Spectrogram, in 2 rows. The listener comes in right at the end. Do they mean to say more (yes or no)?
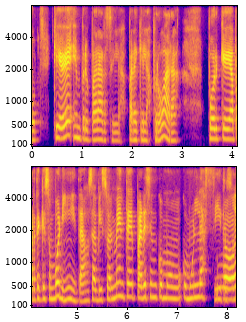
yes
